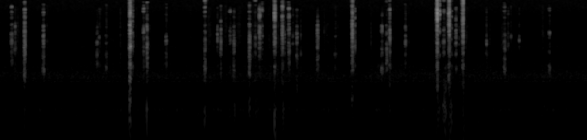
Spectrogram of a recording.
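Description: Faint computer keyboard keystrokes: short, irregular clicks coming in quick runs with small gaps, over a low hiss.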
